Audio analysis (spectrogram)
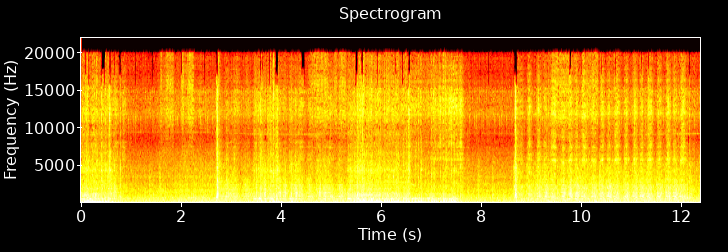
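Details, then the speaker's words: VW Golf Mk2 petrol unrun for 20 years, about -2°C, fuel had been escaping, fuel fed manually with supply pulled: long uneven cranking with stumbling surges before barely catching; hard start. "Yeah, so obviously all the fuel was escaping in down here, and that is why the backing thing was so hard to turn over."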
